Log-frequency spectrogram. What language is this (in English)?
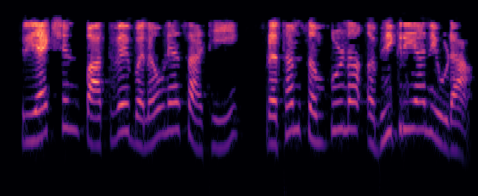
Marathi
